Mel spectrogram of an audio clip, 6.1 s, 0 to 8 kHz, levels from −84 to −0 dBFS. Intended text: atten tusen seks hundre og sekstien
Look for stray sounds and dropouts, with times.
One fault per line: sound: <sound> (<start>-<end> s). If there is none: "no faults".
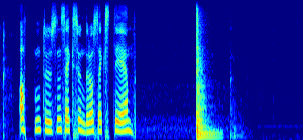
sound: thud (3.9-4.5 s)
